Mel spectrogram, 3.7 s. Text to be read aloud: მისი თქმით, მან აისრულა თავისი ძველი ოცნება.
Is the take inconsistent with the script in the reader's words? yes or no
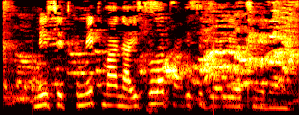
no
